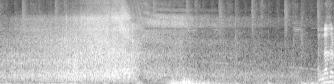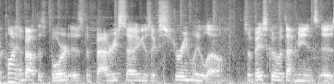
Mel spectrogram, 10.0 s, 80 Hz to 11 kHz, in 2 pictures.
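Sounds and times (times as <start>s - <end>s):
skateboard wheels rolling past: 0.0s - 4.9s
wind rumble on microphone: 0.0s - 7.1s.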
